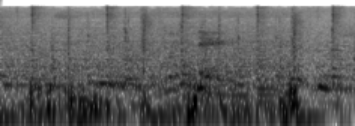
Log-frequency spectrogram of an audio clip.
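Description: Low cooing of a pigeon over background music, with light clicks.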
